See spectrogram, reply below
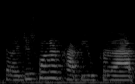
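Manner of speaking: fast, rushed talking. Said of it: "I know I'm talking fast".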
